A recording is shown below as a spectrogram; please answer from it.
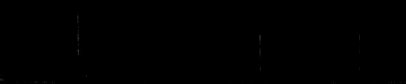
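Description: Near silence broken by four faint, sharp clicks, spaced irregularly: long acrylic fingernails tapping on a phone's touchscreen.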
